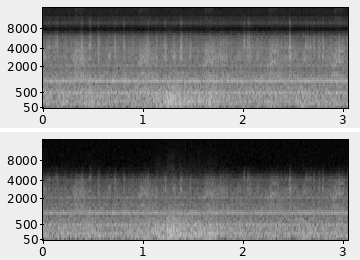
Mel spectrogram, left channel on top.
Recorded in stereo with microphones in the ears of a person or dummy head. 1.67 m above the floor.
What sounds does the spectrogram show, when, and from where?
0.0 s a machine running: 90° left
